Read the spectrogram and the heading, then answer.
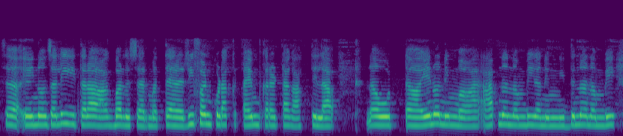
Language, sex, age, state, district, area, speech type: Kannada, female, 18-30, Karnataka, Kolar, rural, spontaneous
